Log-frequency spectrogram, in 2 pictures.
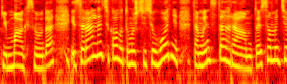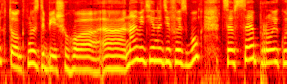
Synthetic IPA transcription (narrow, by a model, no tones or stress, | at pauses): kʲimɑksɪmʊmd̪ɑit̪sɛɾealʲnɛt͡sʲikɑʋɔt̪ɔmuʃt͡ʃɔsʲɔɦɔdʲnʲit̪ɑminst̪ɐɦɾɑmt̪ɔjsɑmɛtʲikt̪ɔknuzd̪ebʲilʲʃɔɦɔnɑʋʲitʲinɔdʲifɛjzbukt̪sɛwsɛpɾɔjɐku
